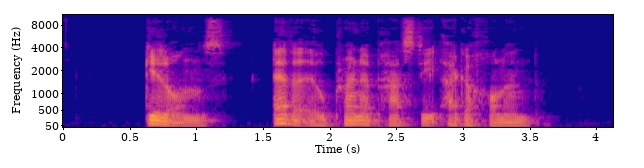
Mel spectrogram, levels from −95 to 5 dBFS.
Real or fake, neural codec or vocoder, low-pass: real; none; 9.9 kHz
